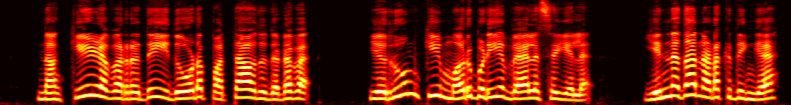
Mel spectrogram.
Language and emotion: Tamil, angry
